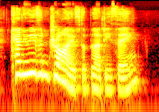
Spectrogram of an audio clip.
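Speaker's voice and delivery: loud, sharp, angry voice. Reading a story aloud, a wife confronts her husband: rounding on him angrily. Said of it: "she rounded on him".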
